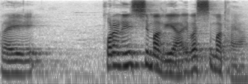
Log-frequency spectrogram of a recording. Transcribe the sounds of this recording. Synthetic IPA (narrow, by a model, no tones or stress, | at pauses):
ɾaj | pʰɔɾaninsimaɡejaḛbasimatʰa̰ja̰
